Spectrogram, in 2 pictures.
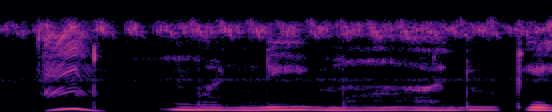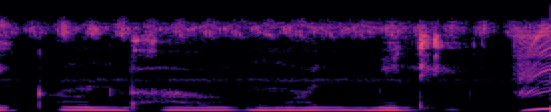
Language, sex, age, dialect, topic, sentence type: Chhattisgarhi, female, 25-30, Northern/Bhandar, agriculture, question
